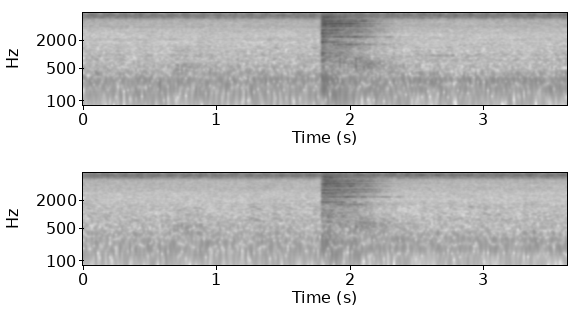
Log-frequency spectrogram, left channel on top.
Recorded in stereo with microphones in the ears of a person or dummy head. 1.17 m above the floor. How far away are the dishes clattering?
About 0.9 m.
